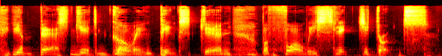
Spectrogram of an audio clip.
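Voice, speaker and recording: A man puts on a growling character voice at medium pitch. He talks at a very slow pace. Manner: threatening.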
